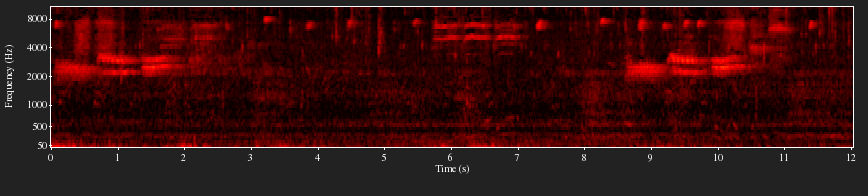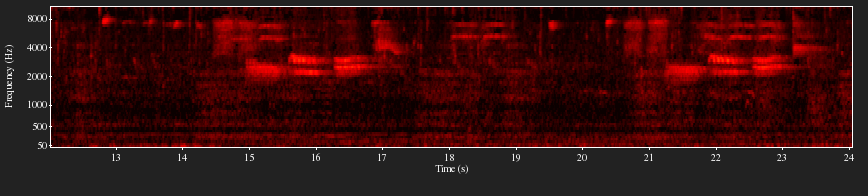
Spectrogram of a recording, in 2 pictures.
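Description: Birds singing outdoors: one bird repeats a short, doubled phrase four times, about every six to seven seconds, while higher short notes from another bird fall in between. Under them is a low wind rumble.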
